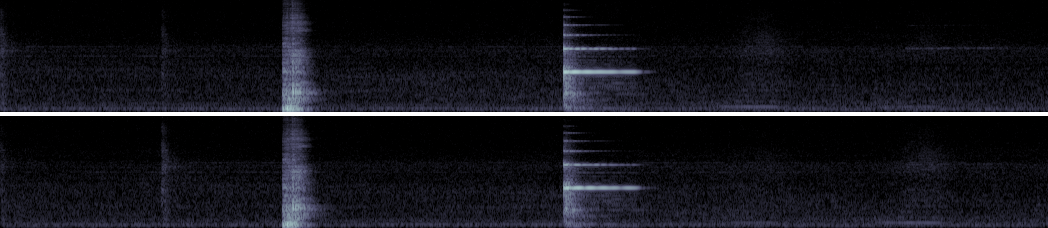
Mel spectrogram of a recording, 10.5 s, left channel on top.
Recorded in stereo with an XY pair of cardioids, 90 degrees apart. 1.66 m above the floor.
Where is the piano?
45° left, 2.5 m.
